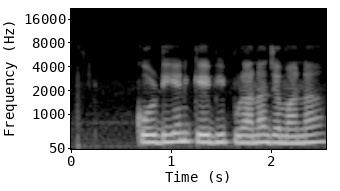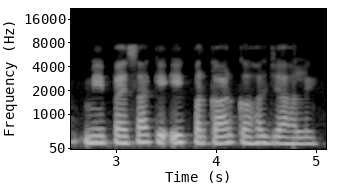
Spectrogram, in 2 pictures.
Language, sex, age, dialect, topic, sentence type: Magahi, female, 60-100, Western, banking, statement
